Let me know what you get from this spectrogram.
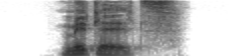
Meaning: by means of
- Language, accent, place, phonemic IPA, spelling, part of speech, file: German, Germany, Berlin, /ˈmɪtl̩s/, mittels, preposition, De-mittels.ogg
